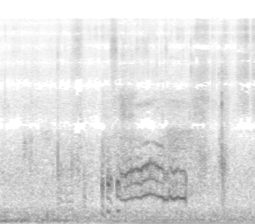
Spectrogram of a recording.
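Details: A complaining hen from a free-ranging flock, loud over who lays in which nest. A single quavering, drawn-out moan of just over a second stands out above soft rustling and faint background noise.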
